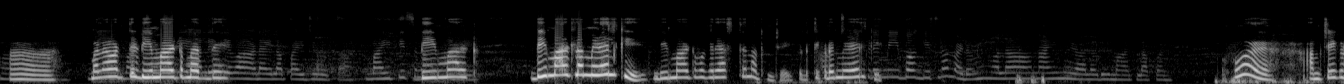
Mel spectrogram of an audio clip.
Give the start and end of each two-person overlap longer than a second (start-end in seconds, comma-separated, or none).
0.9-2.3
